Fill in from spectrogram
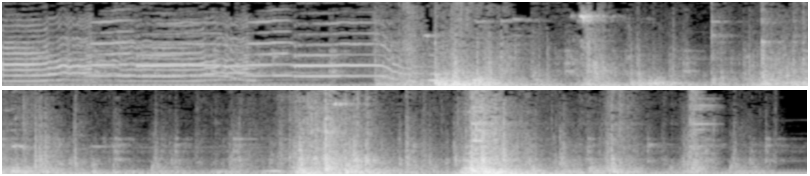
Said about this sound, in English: I have my cigar trimmer. At last a worthwhile use for that beastly device. The door. Prise it open.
